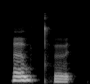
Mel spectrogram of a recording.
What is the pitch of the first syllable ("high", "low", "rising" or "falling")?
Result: high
